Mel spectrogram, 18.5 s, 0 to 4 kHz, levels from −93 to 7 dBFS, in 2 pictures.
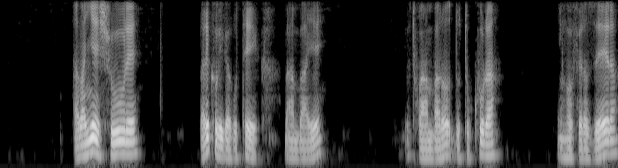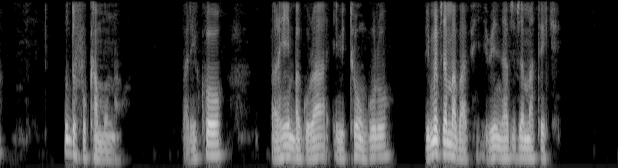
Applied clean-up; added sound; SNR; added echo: none; none; none; none.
